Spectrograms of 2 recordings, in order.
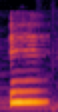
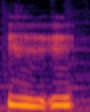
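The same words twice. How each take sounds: First: The pitch stays high and level. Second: The pitch dips low, then rises.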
